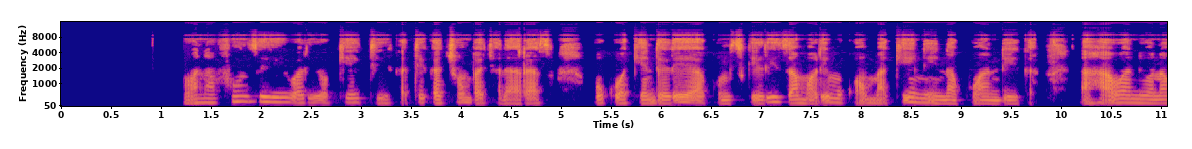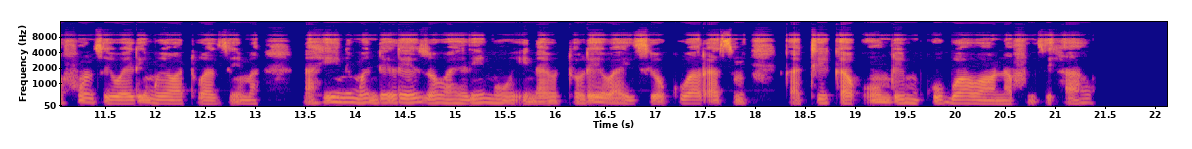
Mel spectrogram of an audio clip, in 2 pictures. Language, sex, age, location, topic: Swahili, female, 36-49, Dar es Salaam, education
